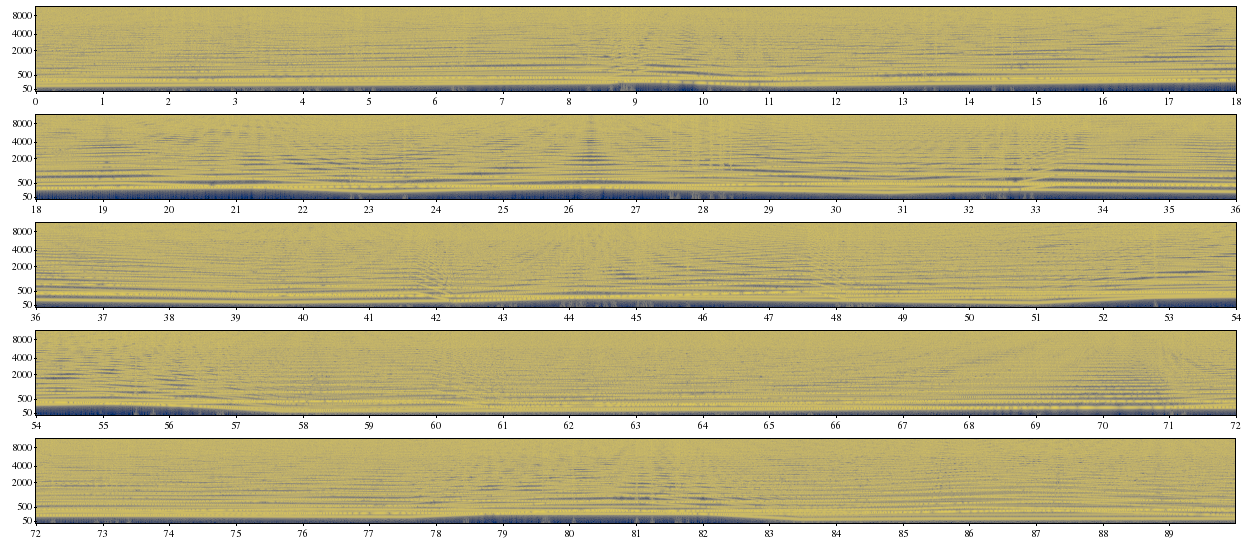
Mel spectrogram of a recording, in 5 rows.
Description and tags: testing new generator. this one seems to imitate F1 racing some sort of.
